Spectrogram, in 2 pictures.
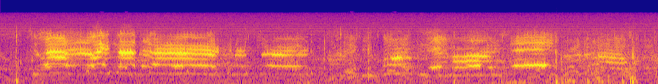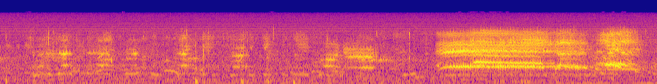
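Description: High-pitched voices shouting and cheering in short calls, with a longer, louder shout about eleven seconds in.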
